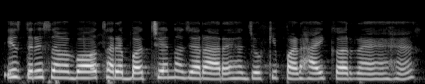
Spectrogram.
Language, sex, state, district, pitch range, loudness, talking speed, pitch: Hindi, female, Jharkhand, Garhwa, 260-310 Hz, -14 LUFS, 225 wpm, 280 Hz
